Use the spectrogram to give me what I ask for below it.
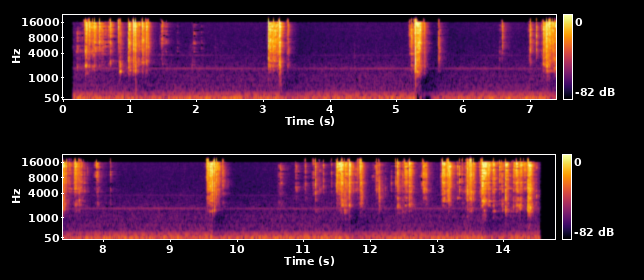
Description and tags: playing with my keys
giving, keys, playing-with-keys, grab-keys, give-keys, grabbing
